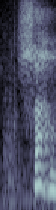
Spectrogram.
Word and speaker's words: سہو: سہو ہوتا ہے، سہو نہیں ہوتا. سب لوگ اپنا تلفظ بھی درست کر لیں. سہو جیسے لغو، ٹھیک ہے، کرب، نفس، سہو. سجدہ سہو کے اسباب، اس کے 3 اسباب ہیں.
